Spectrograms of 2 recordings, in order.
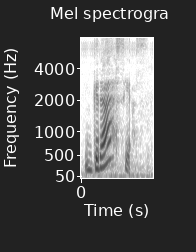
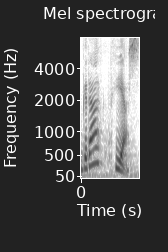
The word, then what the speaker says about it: gracias: you doing you say gracias gracias gracias now in Spain you might hear saying graas that c can be pronounced as a th sound graas is just the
